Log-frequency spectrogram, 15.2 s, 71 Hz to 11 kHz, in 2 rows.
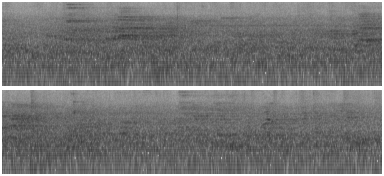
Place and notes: Aeroport, Barcelona, Spain - (-206) Airport walks
Recording of an airport ambiance.
Recorded with Zoom H4
Barcelona, Catalunya, España, 5 August 2021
